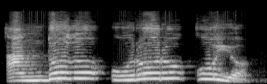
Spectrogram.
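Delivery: "Andudu Ururu Kuyo" intoned slow, high and loud, vowels stretched; mantra pronunciation. Shown as a demonstration. Teacher demonstrating an ancient mantra in the golden language, slow loud intoning of "Andudu Ururu Kuyo". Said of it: "Se pronunciaba ese mantra".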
